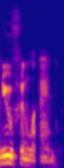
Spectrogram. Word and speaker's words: Newfoundland: Newfoundland.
